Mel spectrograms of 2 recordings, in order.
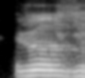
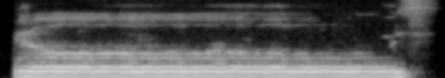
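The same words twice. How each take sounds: First: The word is said short and clipped. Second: The word is stretched into a long sound. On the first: The speaker calls it right. "Continuous stream of short sounds" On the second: The speaker calls it wrong. "you don't go rose like that"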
